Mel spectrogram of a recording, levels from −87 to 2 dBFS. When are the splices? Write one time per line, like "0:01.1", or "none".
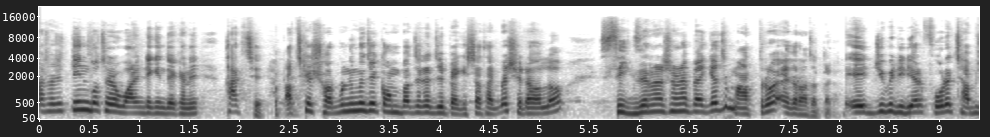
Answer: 0:02.3
0:08.1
